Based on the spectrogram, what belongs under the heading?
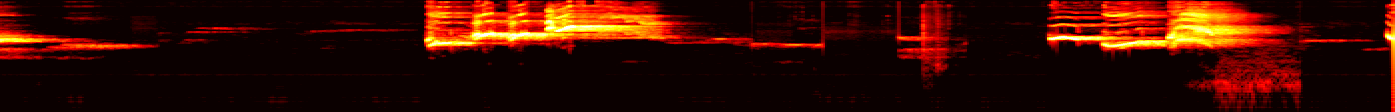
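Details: Orange-headed thrush lure song meant to start silent birds singing. Two loud, dense bursts of sweeping whistles and scratchy trills, about three seconds apart, with faint soft notes between them.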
